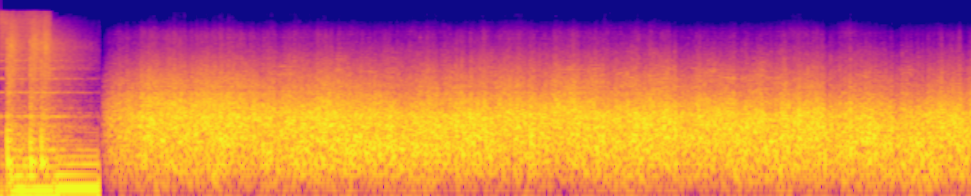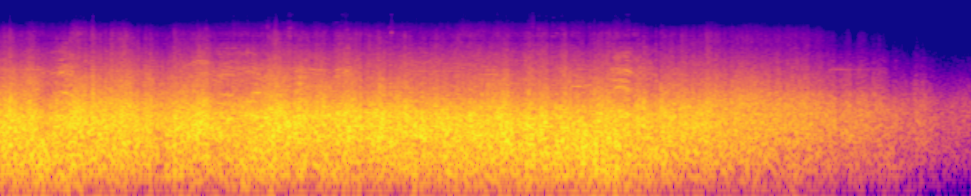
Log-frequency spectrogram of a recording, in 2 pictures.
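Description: Water splashes as men wade into a river.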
